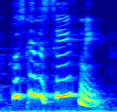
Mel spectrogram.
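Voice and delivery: very high, eager plea; excited. Acted. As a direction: ask in breathless hope. Wilbur pleads for rescue.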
